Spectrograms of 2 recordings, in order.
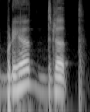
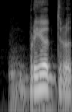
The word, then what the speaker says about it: বৃহদ্রথ: আমি নামটা একটু বলে দিচ্ছি, বৃহা ইংলিশে লিখছে, হ্যাঁ প্রবলেম হবে না, বৃহদ্রথ, DRATH, বৃহদ্রথ আর কি বাংলায় যদি উচ্চারণ করো।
